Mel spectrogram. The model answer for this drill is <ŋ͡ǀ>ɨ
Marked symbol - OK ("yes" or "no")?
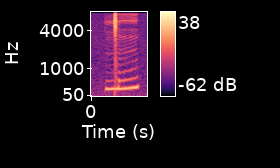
yes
